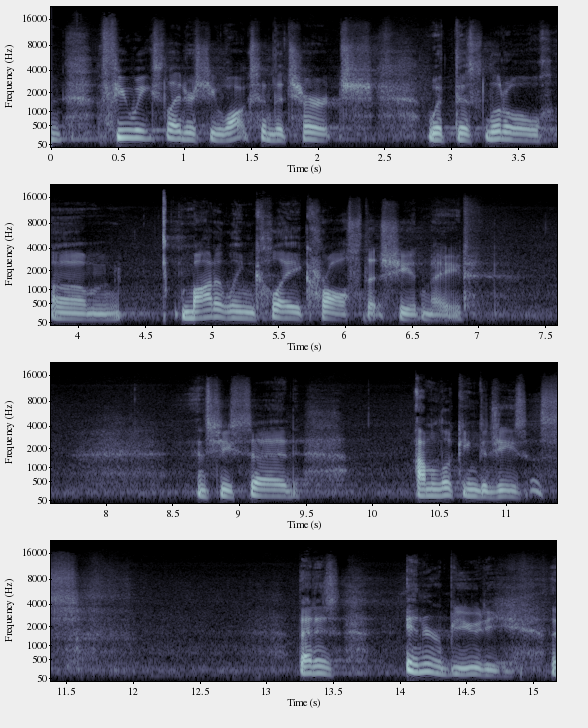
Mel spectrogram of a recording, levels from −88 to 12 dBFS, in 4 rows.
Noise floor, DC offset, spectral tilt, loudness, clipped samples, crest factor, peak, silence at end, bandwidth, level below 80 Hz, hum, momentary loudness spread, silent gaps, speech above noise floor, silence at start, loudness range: -51 dBFS; under 0.1%; -5 dB/octave; -25 LUFS; under 0.1%; 26 dB; 0 dBFS; 0 s; 19 kHz; -76 dBFS; none; 18 LU; none; 26 dB; 0 s; 5 LU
